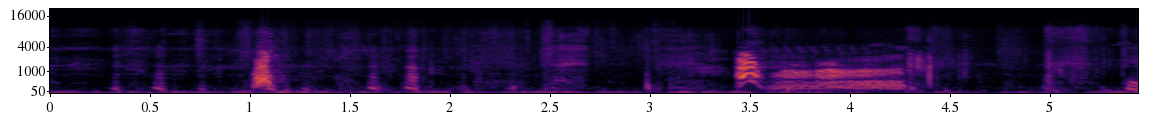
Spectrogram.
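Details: A 10-week-old female German Shepherd puppy, acting as a little guard dog, gives sharp, high yapping barks, then a rough, drawn-out growl.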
